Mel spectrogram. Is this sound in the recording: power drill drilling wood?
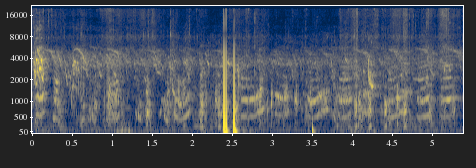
no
